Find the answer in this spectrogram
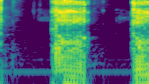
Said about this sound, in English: So when you're pressing the shutter button on that camera, it's literally like a machine gun. You can hear this thing going.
